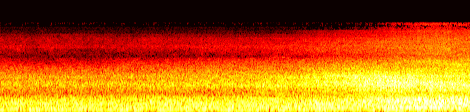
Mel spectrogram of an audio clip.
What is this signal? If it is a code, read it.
Street noise. There is no code.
